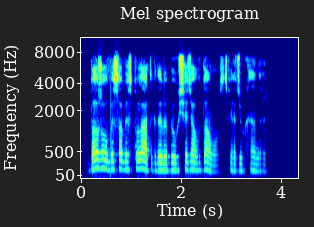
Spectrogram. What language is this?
Polish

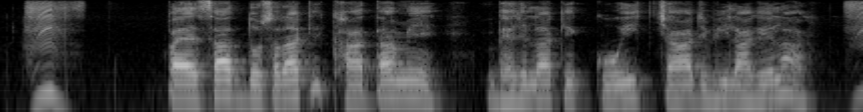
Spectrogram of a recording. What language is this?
Bhojpuri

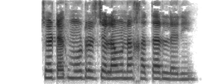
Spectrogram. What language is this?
Pashto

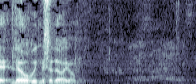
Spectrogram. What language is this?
Hebrew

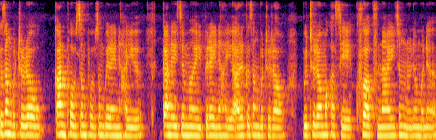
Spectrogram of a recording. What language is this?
Bodo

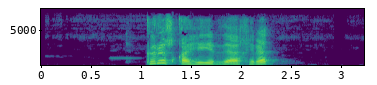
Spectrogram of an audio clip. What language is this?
Bashkir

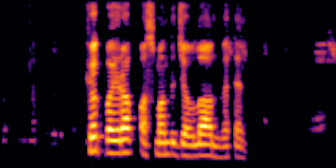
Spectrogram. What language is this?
Uyghur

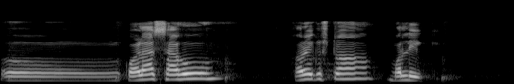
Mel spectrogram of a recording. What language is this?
Odia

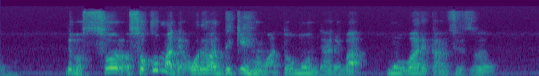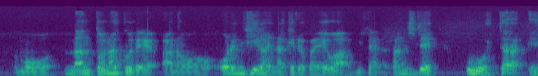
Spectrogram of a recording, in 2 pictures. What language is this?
Japanese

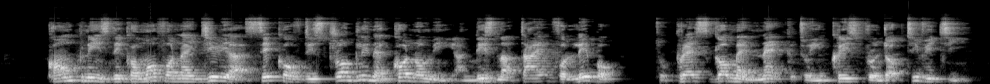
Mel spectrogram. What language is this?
Nigerian Pidgin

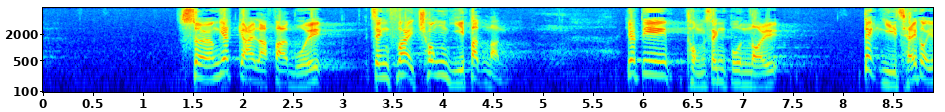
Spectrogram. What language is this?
Cantonese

